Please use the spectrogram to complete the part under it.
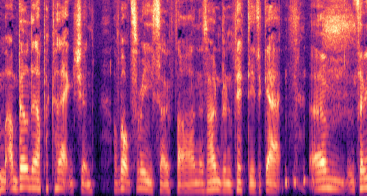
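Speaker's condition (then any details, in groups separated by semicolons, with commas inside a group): Motor neurone disease; progressing, walks only a few steps; speech audibly deteriorating, breathing capacity down to 42%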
